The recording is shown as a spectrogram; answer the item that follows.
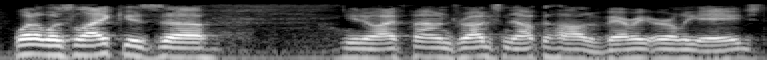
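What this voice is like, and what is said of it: Southern Maine East Coast accent. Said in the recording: “I grew up on the East Coast, some of you can probably detect already. I do have an accent. I'm from Southern Maine”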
